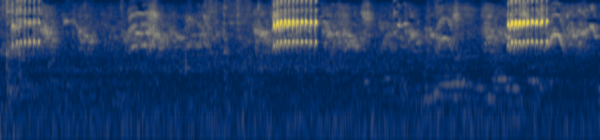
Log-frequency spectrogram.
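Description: Canary chirping and twittering, with two loud, rapid buzzy trills about three and five seconds in. A brief knock comes right at the start.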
